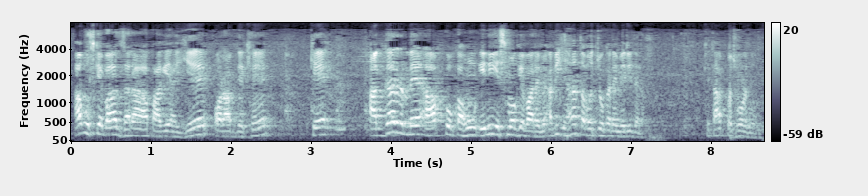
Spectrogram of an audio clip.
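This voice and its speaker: A man teaching a grammar lesson in a classroom, pausing often to ask students questions and slowing down on examples. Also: a little high, animated, a little hiss or hum. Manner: drills students with frequent check questions; slows down to spell out example phrases. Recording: roomy classroom echo.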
